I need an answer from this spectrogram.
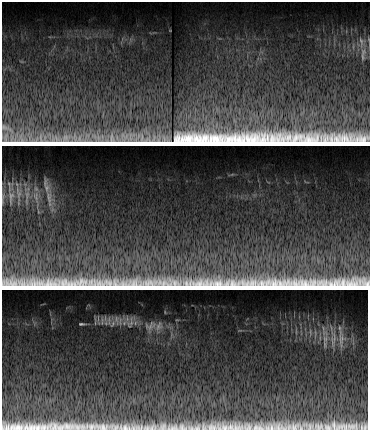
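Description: Faint songbirds singing, with a few short trills. About three and a half seconds in, a low, uneven rumble starts abruptly and becomes the loudest sound.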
